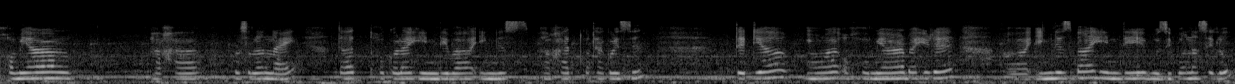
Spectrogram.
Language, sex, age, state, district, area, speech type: Assamese, female, 18-30, Assam, Jorhat, urban, spontaneous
